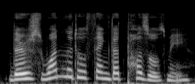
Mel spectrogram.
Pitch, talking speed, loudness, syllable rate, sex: 250 Hz, 245 wpm, -19 LUFS, 6.8 syllables/s, female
